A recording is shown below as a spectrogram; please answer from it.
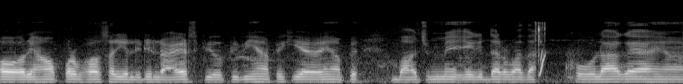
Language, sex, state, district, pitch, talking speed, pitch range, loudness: Hindi, male, Bihar, Patna, 120 Hz, 220 wpm, 115-120 Hz, -18 LUFS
